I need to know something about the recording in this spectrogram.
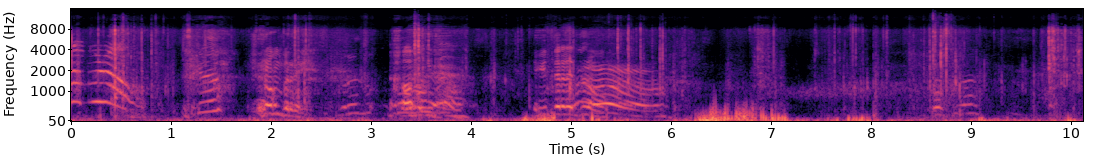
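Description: A young child squeals and laughs close by.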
